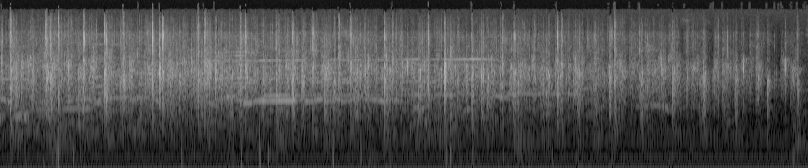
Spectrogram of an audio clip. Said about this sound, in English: Clap your hands all across this building tonight.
